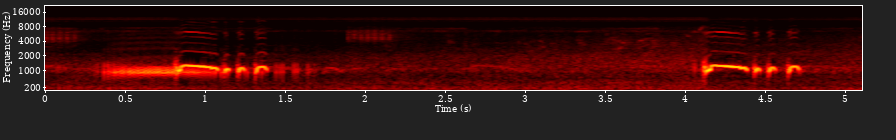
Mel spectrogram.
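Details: Zebra dove cooing, apparently a decoy bird used to lure wild doves: two soft, mid-pitched phrases, each a drawn-out purring coo running into a quick string of staccato notes, repeated about three seconds later.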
